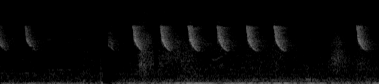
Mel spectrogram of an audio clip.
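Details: Bird in a small food forest garden giving a steady series of sharp downward-sweeping chirps, about four per second, over low rumbling background noise.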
